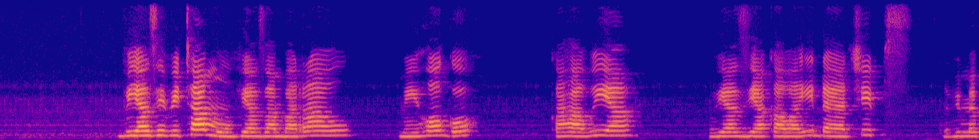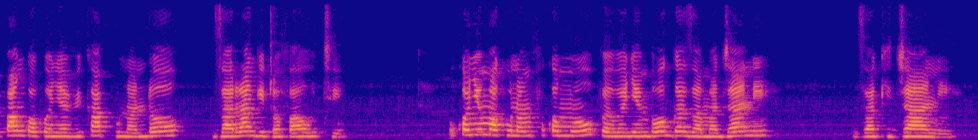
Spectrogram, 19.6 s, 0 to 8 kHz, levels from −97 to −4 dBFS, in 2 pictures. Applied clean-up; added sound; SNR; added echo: none; none; none; none.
